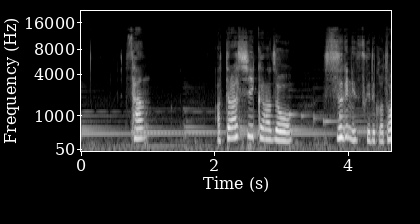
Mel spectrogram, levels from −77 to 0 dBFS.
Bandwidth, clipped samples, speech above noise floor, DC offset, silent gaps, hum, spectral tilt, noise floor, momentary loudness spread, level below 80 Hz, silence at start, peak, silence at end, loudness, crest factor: 14 kHz; under 0.1%; 21 dB; under 0.1%; none; none; -3.5 dB/octave; -37 dBFS; 21 LU; -48 dBFS; 0 s; 0 dBFS; 0 s; -17 LUFS; 18 dB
